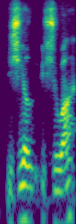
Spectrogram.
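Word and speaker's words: Gilles Joye: Canon Helis Joya or Gil Joua as his name is pronounced in French that is part of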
